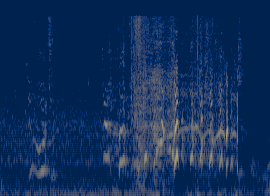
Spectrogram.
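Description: A high-pitched human voice making a string of short, wordless cries that rise and fall, starting about one and a half seconds in and cutting off abruptly just before the end.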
